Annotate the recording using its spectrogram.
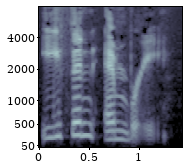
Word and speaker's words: Ethan Embry: Ethan Embry.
